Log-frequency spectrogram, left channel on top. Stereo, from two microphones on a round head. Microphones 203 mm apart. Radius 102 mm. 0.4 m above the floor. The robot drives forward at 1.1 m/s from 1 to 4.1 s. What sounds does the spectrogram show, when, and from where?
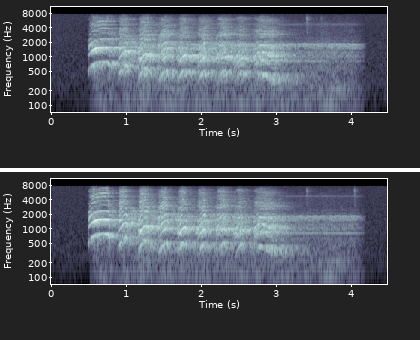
0.5 s laughter: 25° right (ahead or behind), 1.3 m; by 3.1 s 15° right (ahead or behind), 2 m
